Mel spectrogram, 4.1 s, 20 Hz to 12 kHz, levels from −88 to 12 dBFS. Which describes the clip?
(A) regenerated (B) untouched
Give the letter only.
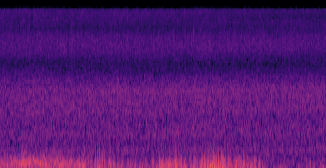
B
